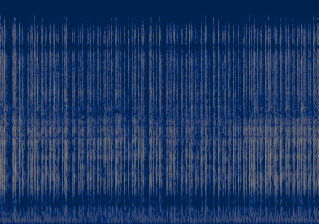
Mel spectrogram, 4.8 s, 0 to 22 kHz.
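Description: Long acrylic nails rapidly tap and scratch a small clear plastic clamshell wax melt pack holding wax cubes, its yellow label side facing forward. The result is a dense, continuous run of dry plastic clicks and scratchy rustling centered in the midrange around 1 kHz, with very little low end and almost no ring after each tap.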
